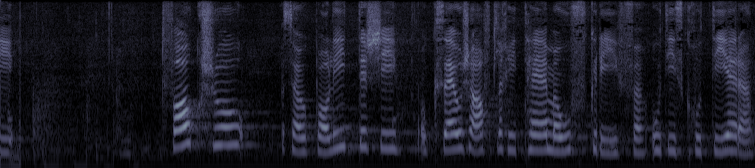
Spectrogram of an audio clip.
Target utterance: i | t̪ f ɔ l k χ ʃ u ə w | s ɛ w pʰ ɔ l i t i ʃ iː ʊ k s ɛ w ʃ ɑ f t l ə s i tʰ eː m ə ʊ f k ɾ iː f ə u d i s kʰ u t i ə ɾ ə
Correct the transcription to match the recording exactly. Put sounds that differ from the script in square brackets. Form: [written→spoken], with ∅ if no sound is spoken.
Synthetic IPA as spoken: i | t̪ f ɔ l k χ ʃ u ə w | s [ɛ→œ] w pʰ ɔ l i t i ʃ [iː→i] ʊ k s ɛ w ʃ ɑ f t l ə [s→χ] i tʰ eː m ə [ʊ→u] f k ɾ iː f ə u d i s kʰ u t i ə ɾ ə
